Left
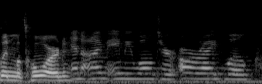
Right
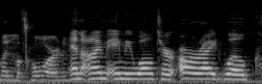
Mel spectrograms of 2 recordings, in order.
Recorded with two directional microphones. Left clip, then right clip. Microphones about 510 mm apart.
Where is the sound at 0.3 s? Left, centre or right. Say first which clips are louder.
Left 6 dB; left.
